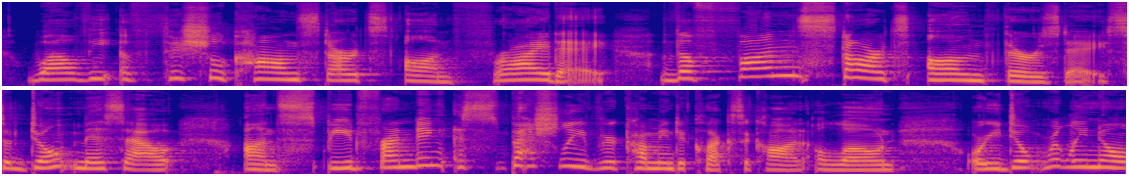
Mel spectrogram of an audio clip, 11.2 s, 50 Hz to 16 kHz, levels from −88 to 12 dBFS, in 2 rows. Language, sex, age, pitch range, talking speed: English, female, 20-39, 195-275 Hz, 165 wpm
